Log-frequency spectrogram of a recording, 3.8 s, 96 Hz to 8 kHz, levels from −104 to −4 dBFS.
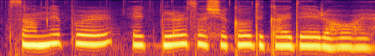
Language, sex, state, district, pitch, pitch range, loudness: Hindi, male, Arunachal Pradesh, Papum Pare, 235 Hz, 220-245 Hz, -11 LUFS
